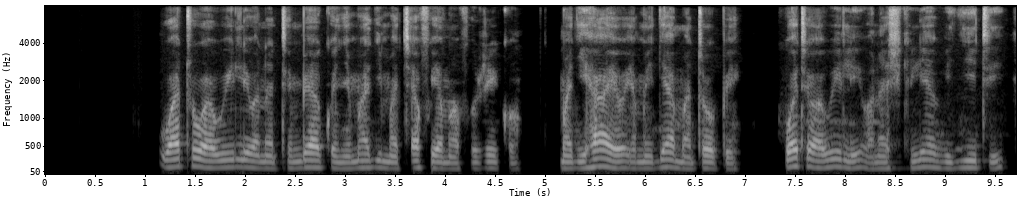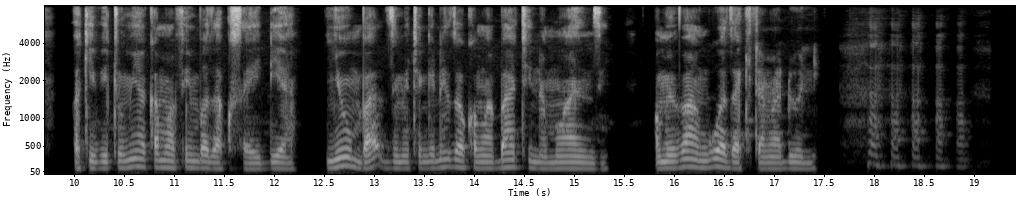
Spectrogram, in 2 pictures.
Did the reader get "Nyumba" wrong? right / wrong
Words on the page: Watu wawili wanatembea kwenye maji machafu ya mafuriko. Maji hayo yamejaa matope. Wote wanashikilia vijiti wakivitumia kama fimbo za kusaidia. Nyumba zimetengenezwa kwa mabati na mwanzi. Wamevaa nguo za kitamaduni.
right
